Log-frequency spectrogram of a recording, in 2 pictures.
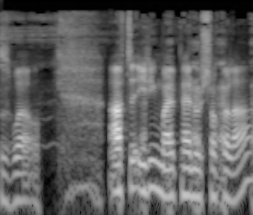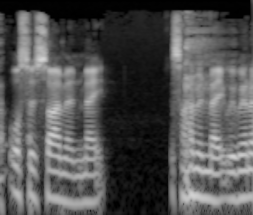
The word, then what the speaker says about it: pain au chocolat: How to pronounce pain au chocolat.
